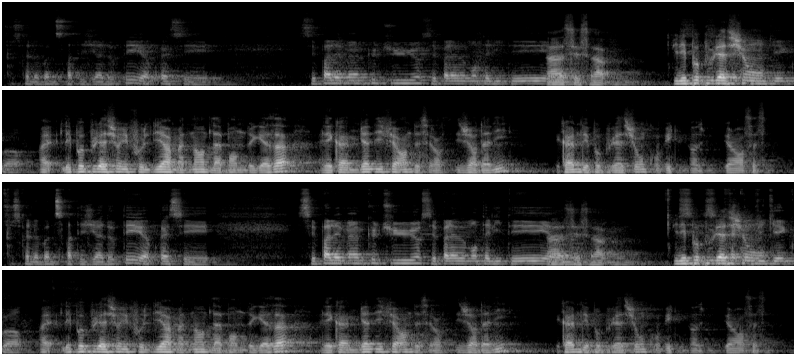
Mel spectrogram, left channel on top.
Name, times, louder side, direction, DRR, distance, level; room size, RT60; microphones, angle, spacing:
voice 1, 0.0-6.3 6.7-8.2, right 4 dB, 50° right, 14 dB, 0.4 m, -33 dB
sound 1, 3.3-3.8 4.7-5.2 6.0-6.5 7.4-7.9, left 2 dB, 85° left, 2.1 m, -50 dB
voice 2, 5.4-6.0 6.7-7.6 8.3-13.0 13.5-15.6, left 2 dB, 20° left, 12 dB, 0.3 m, -25 dB
12.0 x 5.8 x 4.5 m, 1.1 s
head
